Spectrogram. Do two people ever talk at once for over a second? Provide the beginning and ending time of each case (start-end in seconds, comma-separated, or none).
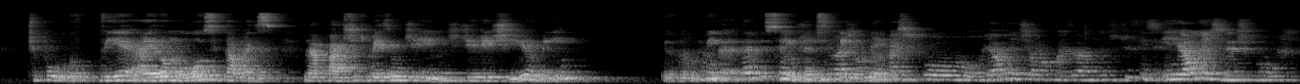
7.7-8.9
